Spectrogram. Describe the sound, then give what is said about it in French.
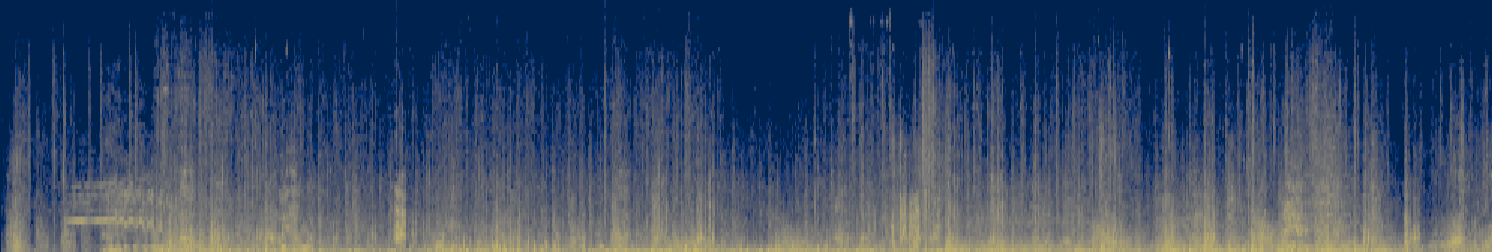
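Wild horses gallop hard in a dense, continuous rush of hoofbeats as wolves chase them, with loud whinnies and neighs breaking through. A few thuds and crashes punctuate the busy stampede throughout. “Alors, morceau de bravoure, les chevaux et les loups.”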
